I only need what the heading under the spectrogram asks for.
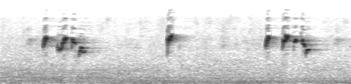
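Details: Red-whiskered bulbul singing in the 'double' style, played to stimulate caged birds; three short bright warbled phrases, the first and last of three to four quick notes, with a single clear note between them, over faint hiss.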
